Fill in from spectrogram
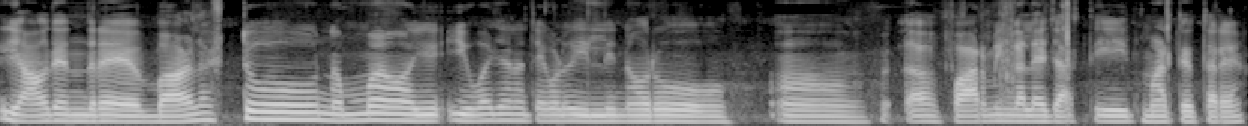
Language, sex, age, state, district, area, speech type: Kannada, male, 18-30, Karnataka, Chikkaballapur, rural, spontaneous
